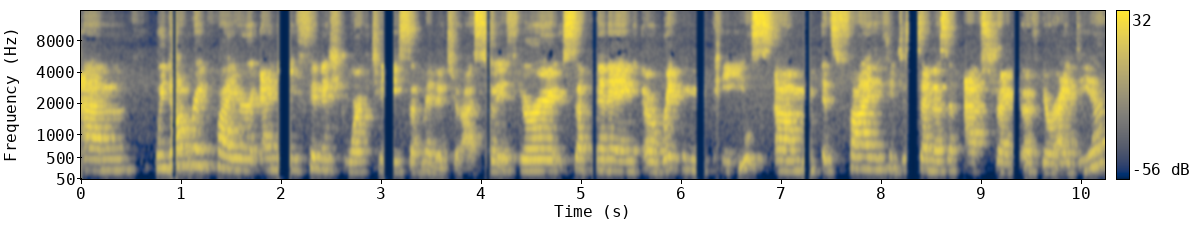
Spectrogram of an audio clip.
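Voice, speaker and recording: A woman with a non-native accent talks at a moderate pace and a high pitch, with ordinary pitch variation and hardly any pauses, in a dry, close sound with no echo. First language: not English. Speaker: magazine editor. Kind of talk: live stream Q&A. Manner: hesitant with many fillers.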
